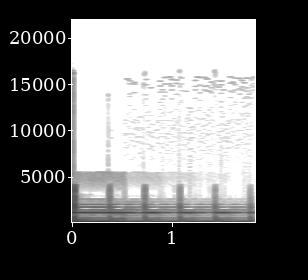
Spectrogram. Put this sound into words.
Plunk Slice
Slice of sound from one of my audio projects. A plunky sound. Edited in Audacity.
